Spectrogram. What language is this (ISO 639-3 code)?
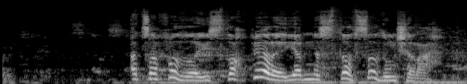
kab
